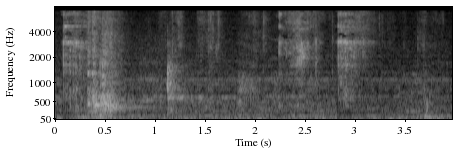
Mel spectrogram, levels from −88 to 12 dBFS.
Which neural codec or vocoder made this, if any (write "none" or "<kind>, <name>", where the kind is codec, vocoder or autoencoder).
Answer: vocoder, Vocos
